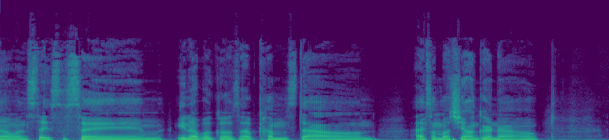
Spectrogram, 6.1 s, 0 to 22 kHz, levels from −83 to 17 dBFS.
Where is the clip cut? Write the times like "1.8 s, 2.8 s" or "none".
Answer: 1.7 s, 4.3 s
